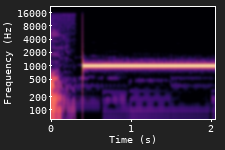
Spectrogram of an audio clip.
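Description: A test-pattern tone, the single steady beep played over television colour bars, switching on abruptly with a click about half a second in and holding one unchanging pitch.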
